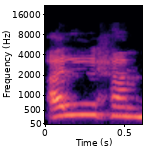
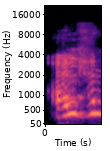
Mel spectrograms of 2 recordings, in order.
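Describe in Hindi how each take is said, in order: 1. यह शब्द धीरे बोला जाता है, व्यंजन साफ़ ठहराकर बोले जाते हैं। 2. यह शब्द जल्दी-जल्दी बोला जाता है, व्यंजन मुश्किल से ठहरते हैं। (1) "अल भी साकिन है तो टाइम लेगा, हम भी साकिन है तो टाइम लेगा" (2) "अलहम नहीं है"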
